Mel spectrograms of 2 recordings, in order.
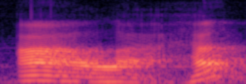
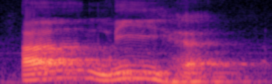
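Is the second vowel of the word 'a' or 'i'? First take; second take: a; i. First: The second vowel is an open 'a' sound. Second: The second vowel is a front 'i' sound. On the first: "bisa dibaca alaha" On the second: "harakat kasrah"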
